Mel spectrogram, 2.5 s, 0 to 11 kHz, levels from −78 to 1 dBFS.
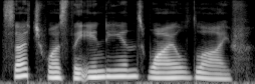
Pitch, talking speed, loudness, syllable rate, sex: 180 Hz, 140 wpm, -16 LUFS, 2.9 syllables/s, female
